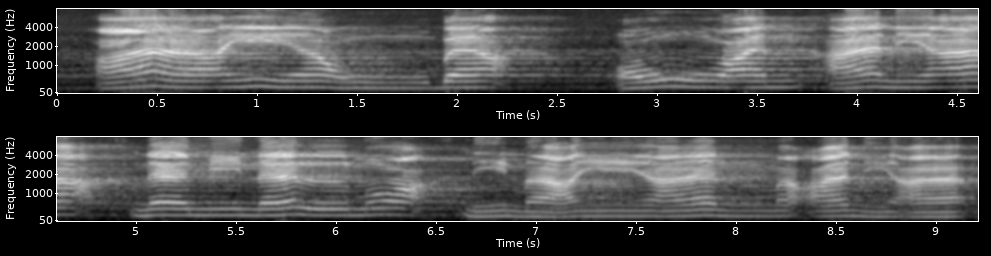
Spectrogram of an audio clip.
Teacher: Huruf Ain dikeluarkan dari tenggorokan bagian tengah seperti kita mengucapkan huruf H.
